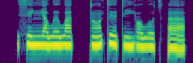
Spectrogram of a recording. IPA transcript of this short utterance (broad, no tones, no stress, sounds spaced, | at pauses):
s e ɲ a w ə w a tː ɔ̃ t ɘ t i j ɔ w o t͡sʼ a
